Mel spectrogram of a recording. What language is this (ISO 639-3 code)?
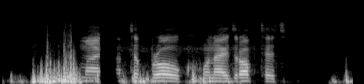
eng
